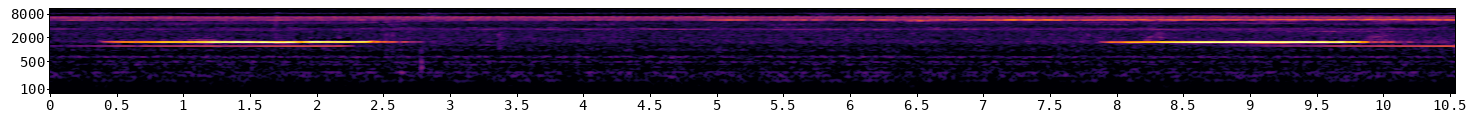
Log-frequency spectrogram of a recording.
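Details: Two prolonged, pure whistles from a Malaysian rail-babbler, each about two seconds long and about six seconds apart, at Panti Bird Sanctuary, with a continuous high droning hum behind.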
